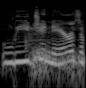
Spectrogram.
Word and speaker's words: Legionnaires: Legionnaires, am I saying it correctly? – Yes.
